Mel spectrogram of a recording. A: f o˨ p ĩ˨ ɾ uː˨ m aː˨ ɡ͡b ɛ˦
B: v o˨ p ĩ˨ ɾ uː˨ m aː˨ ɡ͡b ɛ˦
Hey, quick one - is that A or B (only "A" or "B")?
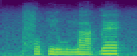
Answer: A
